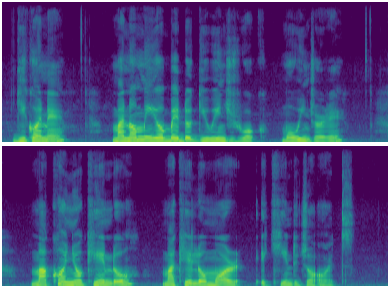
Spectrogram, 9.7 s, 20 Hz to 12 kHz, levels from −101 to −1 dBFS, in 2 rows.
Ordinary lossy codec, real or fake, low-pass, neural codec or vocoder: none; real; none; none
